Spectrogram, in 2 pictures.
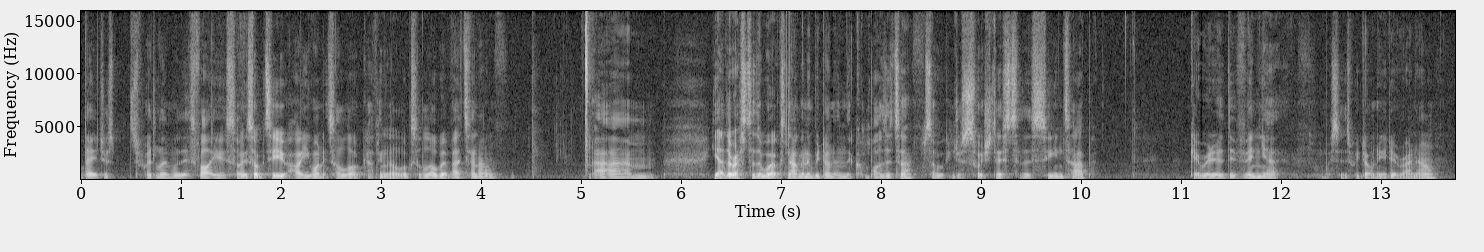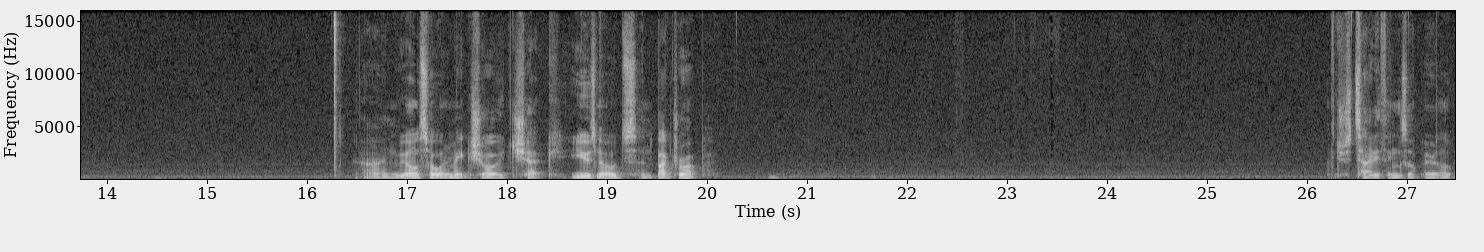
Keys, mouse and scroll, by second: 0.7-5.8 middle drag, 5.8 ctrl+s, 8.7-12.4 drag, 13.0-14.9 drag, 13.9 x, 17.0-18.4 middle drag, 18.4-22.3 drag, 22.6-23.5 drag, 26.6 shift+a.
